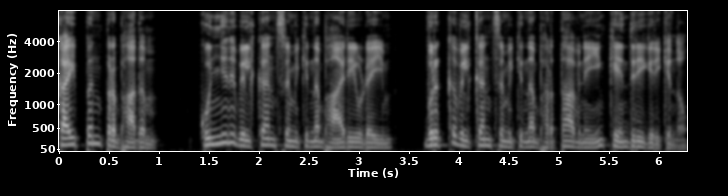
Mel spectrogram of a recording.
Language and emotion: Malayalam, neutral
